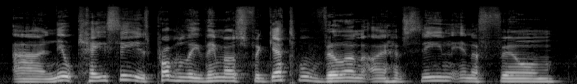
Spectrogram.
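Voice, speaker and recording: Recorded very cleanly against a silent background, a man with an English accent speaks at a fairly high pitch with ordinary pitch variation. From England. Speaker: movie reviewer. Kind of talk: film review monologue. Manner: hesitant, frequent uh and um fillers.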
